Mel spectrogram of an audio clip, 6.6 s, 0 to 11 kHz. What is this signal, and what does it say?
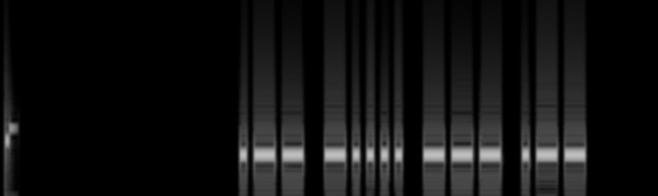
Morse code, heard as a keyed tone, about 17 wpm, 700 Hz. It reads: W6OW
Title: USA Call Signs - 4 Characters - Repeated 3x - 17wpm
